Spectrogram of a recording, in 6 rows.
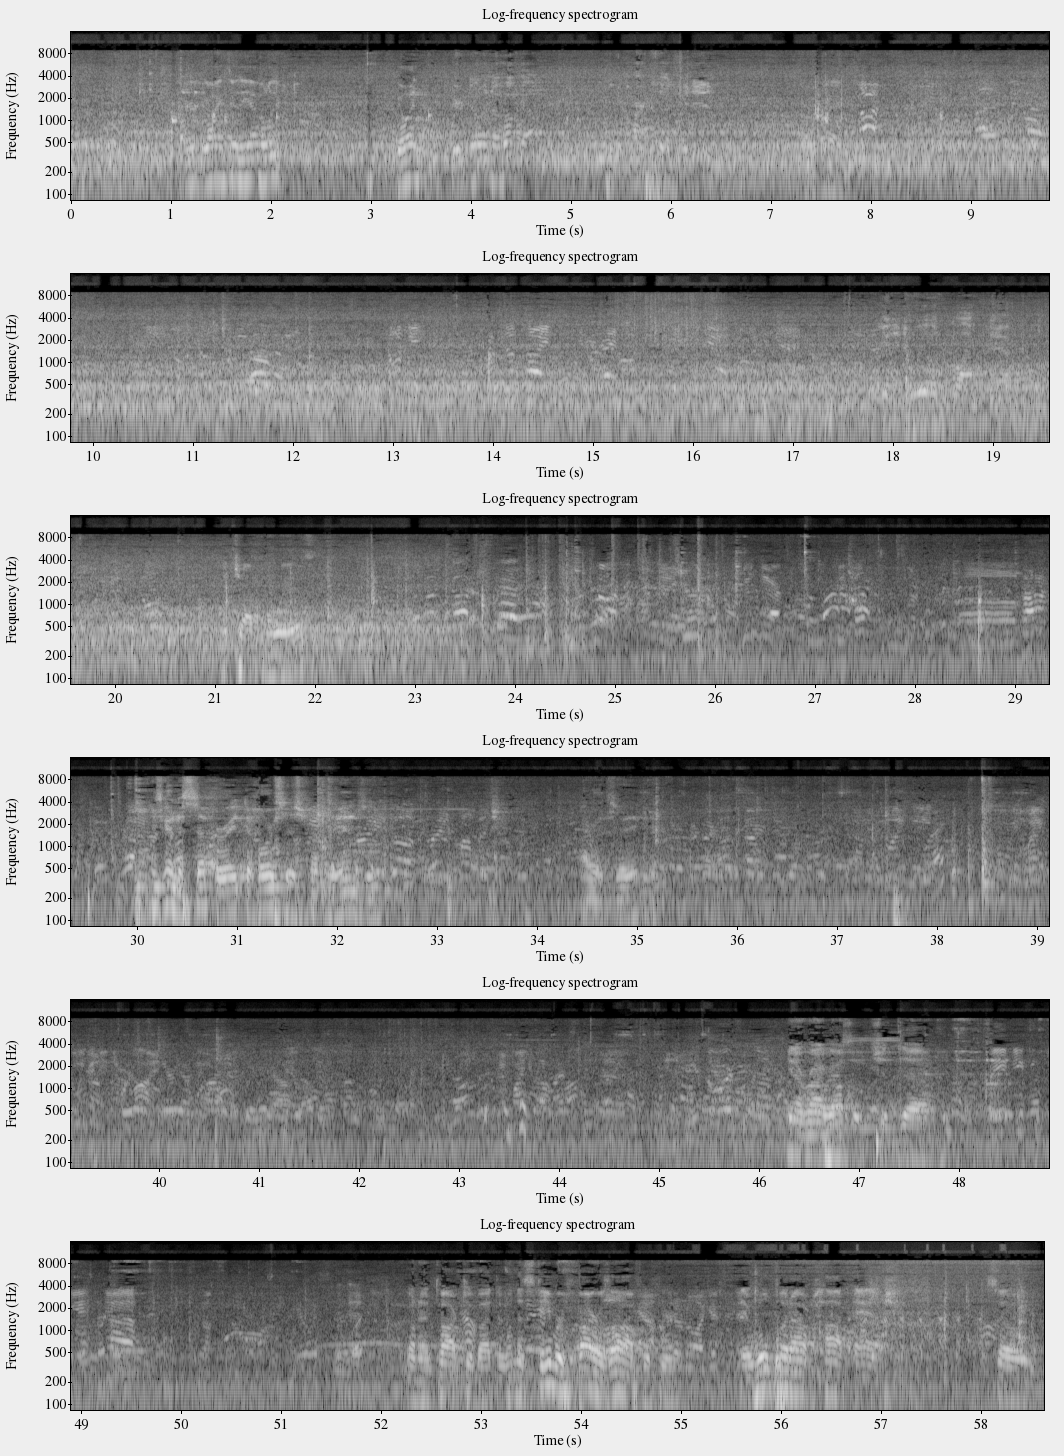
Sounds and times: Vehicle: 0.0s - 58.6s
Speech: 23.0s - 58.6s.

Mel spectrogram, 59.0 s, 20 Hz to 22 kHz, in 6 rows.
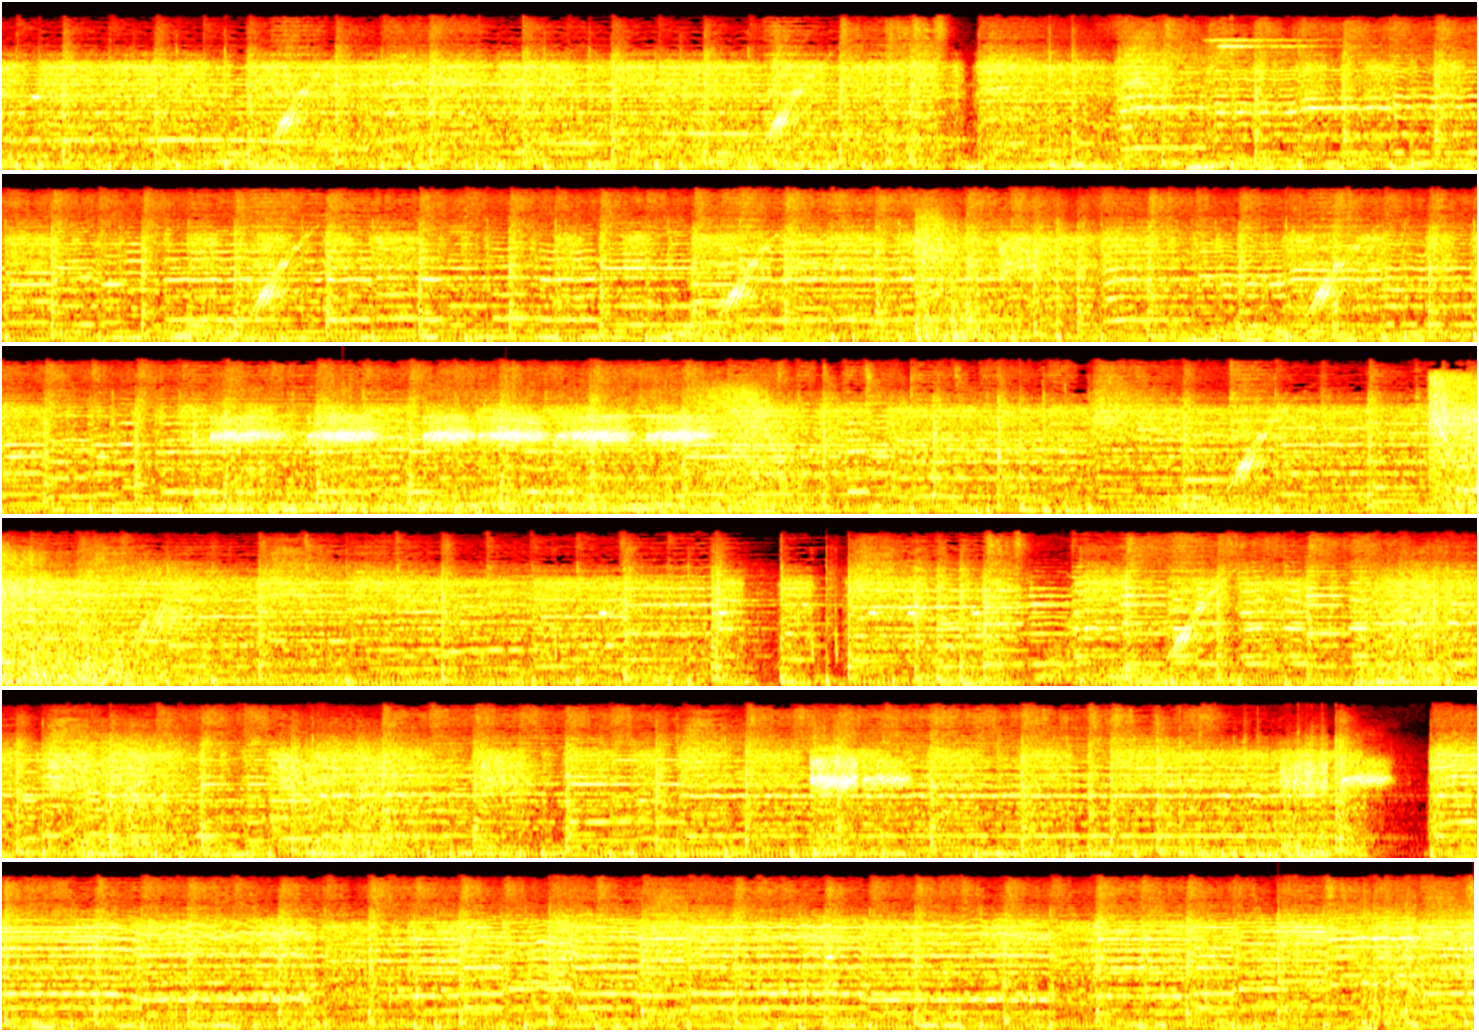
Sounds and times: Music: 0.0s - 58.9s.

